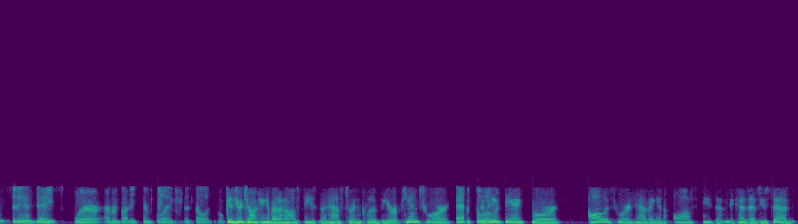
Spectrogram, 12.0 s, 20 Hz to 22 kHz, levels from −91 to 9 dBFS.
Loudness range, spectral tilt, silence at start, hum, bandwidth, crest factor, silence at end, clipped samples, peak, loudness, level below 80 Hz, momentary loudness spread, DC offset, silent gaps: 5 LU; -11.5 dB/octave; 0 s; none; 3.9 kHz; 20 dB; 0.05 s; under 0.1%; -6 dBFS; -27 LUFS; -86 dBFS; 13 LU; under 0.1%; none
